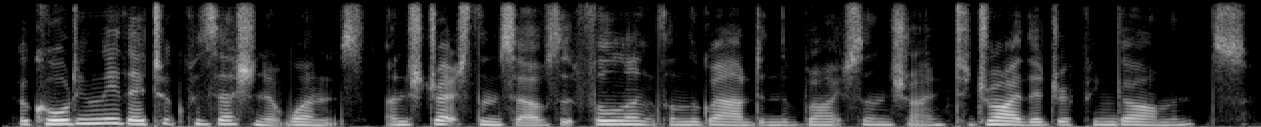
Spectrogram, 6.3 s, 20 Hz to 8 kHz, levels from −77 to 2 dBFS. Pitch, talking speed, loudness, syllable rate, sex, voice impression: 200 Hz, 230 wpm, -20 LUFS, 6.0 syllables/s, female, feminine, slightly adult-like, slightly fluent, slightly refreshing, sincere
